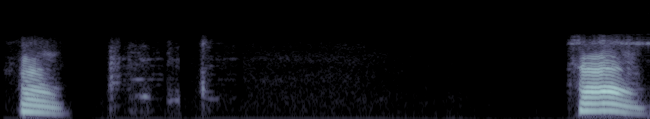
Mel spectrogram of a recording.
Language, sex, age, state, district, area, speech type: Bengali, male, 60+, West Bengal, Nadia, rural, conversation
